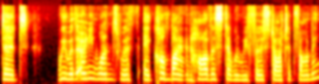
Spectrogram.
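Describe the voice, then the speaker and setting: A woman's fairly high voice with monotone, flat intonation. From Zimbabwe. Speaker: senior analyst, accountant. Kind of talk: interview, personal story.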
